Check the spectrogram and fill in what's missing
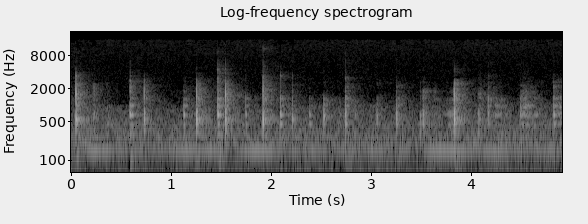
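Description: Fingers gently tap a Tupperware plastic food container in a quick, uneven series of soft, dry taps. Each tap gives a short, hollow mid-pitched knock that dies away almost at once, over a faint steady low hum.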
